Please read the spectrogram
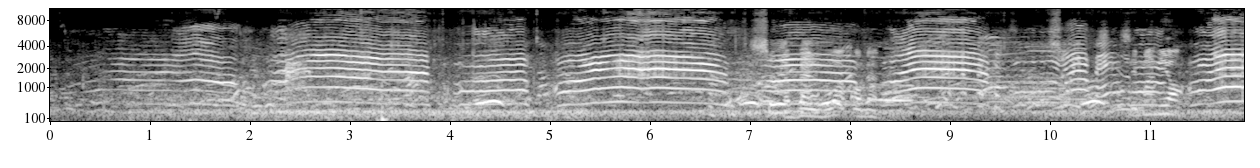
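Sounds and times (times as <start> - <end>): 
baby who is too hot crying: 0.6 - 11.9.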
